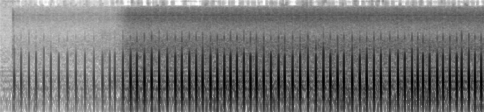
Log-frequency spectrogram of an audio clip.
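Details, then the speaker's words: Needle EMG teaching example: regular crisp clicks from a single motor unit firing semi-rhythmically at about eight to nine hertz, then busier firing as a second unit joins: normal motor unit recruitment. "so it's gonna change a little bit as its firing but on average this is about nine Hertz okay still normal"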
